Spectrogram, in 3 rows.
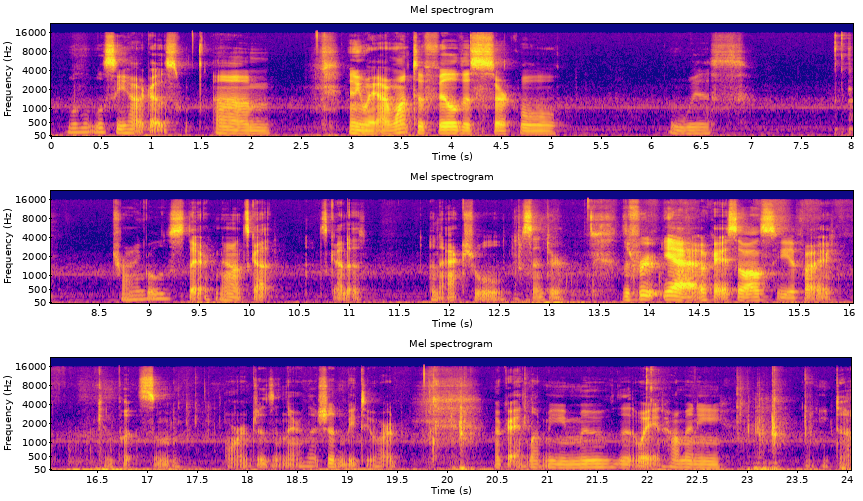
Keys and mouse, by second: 4.2-7.9 drag, 20.0 g, 23.2 ctrl+z.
